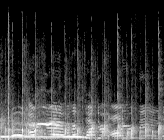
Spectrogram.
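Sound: audience clapping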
